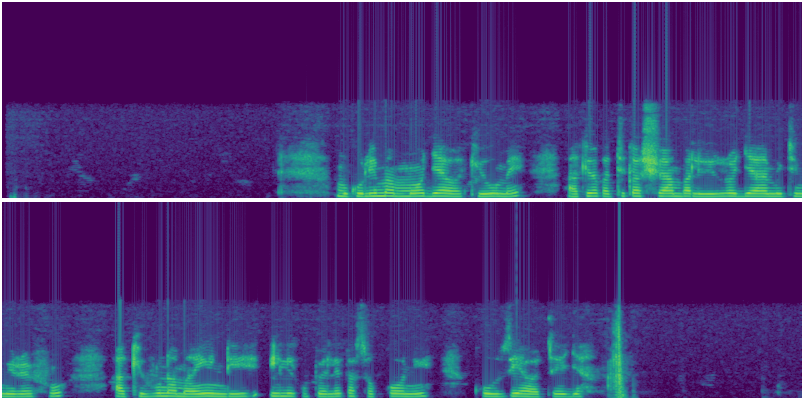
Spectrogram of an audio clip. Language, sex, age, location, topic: Swahili, female, 18-24, Dar es Salaam, agriculture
